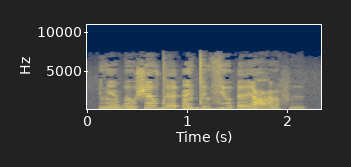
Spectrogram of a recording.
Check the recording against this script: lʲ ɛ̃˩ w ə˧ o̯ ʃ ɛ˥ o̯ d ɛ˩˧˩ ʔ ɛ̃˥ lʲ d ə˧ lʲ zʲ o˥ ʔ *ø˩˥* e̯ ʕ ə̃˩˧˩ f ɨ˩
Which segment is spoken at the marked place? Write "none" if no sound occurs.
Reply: ɛ˩˥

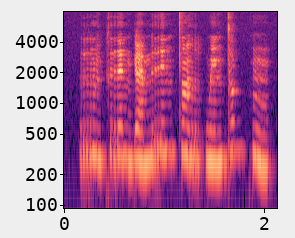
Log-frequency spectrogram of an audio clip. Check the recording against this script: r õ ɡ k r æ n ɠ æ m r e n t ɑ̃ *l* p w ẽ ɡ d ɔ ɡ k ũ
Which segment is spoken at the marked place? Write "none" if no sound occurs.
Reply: r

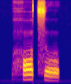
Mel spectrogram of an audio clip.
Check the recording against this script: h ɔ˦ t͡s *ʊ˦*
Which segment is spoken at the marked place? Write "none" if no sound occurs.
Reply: ʊ˨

